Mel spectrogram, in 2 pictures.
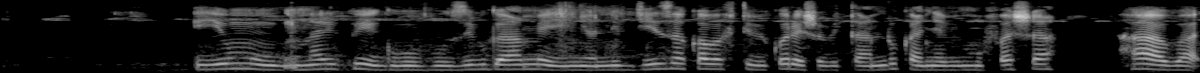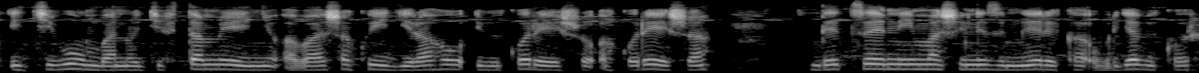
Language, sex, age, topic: Kinyarwanda, female, 25-35, health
